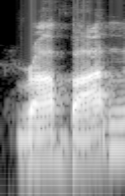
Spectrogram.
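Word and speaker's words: Rob Bottin: is just huge in this instance uh rob rob botton is that how you say it yeah dude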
